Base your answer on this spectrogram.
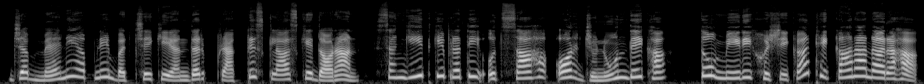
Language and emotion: Hindi, happy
